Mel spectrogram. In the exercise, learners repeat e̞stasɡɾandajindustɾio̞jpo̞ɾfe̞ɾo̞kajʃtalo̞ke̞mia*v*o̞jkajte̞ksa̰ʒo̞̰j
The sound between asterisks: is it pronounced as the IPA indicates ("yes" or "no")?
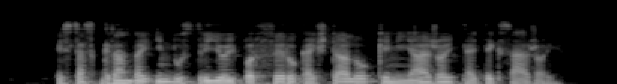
no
